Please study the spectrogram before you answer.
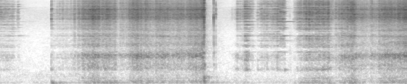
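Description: A rainbow metal knife cuts into and crumbles solid black glittery kinetic sand cylinders. The slices make close, bright rasping scrapes with soft low thuds, rising and falling in strokes that briefly quiet between cuts.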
